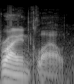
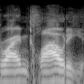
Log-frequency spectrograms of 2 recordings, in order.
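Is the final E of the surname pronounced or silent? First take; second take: silent; pronounced. First: The surname ends without a pronounced extra vowel. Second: The surname ends with a pronounced extra vowel. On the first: The speaker calls it right. "the E is silent" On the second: The speaker calls it wrong. "Maybe it's Ryan Cloudy"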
